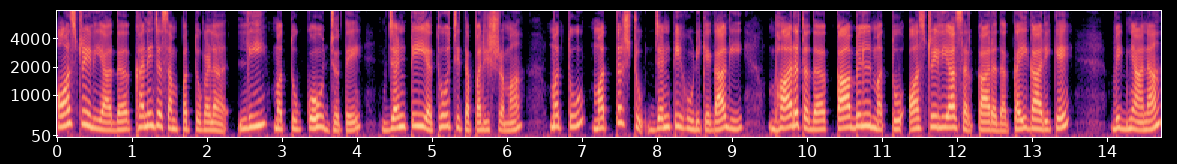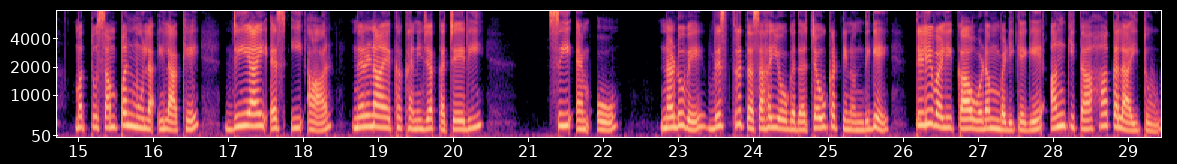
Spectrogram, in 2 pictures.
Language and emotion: Kannada, neutral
